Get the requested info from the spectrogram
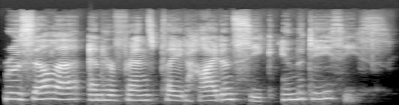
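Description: A middle-aged woman reads a storybook aloud for children. The pace is slow and deliberate and the pitch is average for a woman. She reads expressively, like a teacher, adding short explanations. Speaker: volunteer teacher reading to children. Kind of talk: storybook read-aloud with asides. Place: small room indoors.

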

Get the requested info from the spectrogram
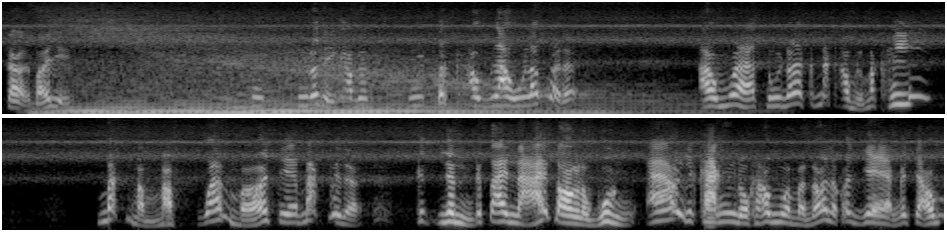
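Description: Man doing bandit sidekick, very high voice, quick talk, whiny, nagging. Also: vocal fry, a little hiss or hum, exaggerated voice, poor audio. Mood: grumbling. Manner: flattering, then whiny nagging complaints. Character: fawning, grumbling male bandit sidekick. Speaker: comedy sketch actor. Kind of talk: comic sketch acting.

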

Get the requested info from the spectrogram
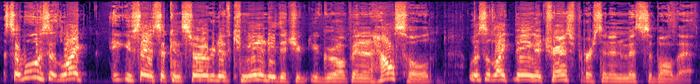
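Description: An older man hosts a podcast interview, speaking in a high, husky voice. His sound is dry and close, picked up by a headset. He rambles and restarts his sentences as he goes. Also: animated, quick pace, no room sound. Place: home office with bookshelves. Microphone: headset on video call.

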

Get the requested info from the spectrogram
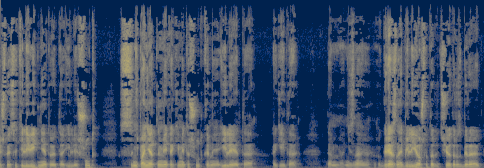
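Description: Blogger, thirties, male, somewhat low voice, earnest talk to camera in a small room, halting delivery. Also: a little mellow, husky. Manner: earnest, many filler sounds and restarts. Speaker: video blogger. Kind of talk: casual commentary to camera.

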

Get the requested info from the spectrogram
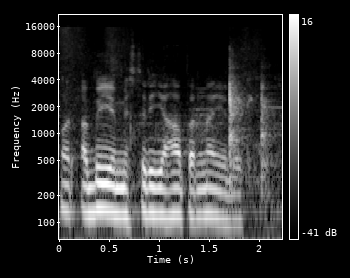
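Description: A cheerful young man from Pakistan talks through his day in a relaxed vlog style, often breaking into light laughter. He speaks at a medium pitch into a clip-on mic outdoors. A faint hum of open-air ambience sits behind him. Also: a little fast. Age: young adult. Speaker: vlogger. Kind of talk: casual vlog narration. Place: outdoors, farmland and building site. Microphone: lapel mic.

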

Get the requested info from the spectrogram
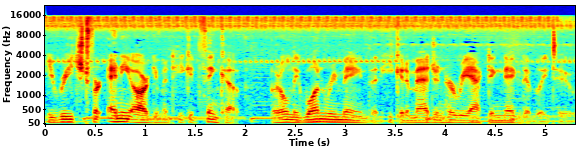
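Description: A man's voice: very deep voice, steady tone, quick pace, background noise. A man reading scripted narration for a fantasy audio drama.

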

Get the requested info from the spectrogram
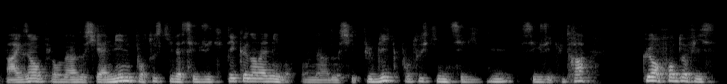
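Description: French guy chatting through a coding talk, mellow voice, bit muffled audio, lots of euhs. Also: mid-range voice, fast talker. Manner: loose, conversational, many fillers and restarts. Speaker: meetup speaker. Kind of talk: live talk with screen demo.

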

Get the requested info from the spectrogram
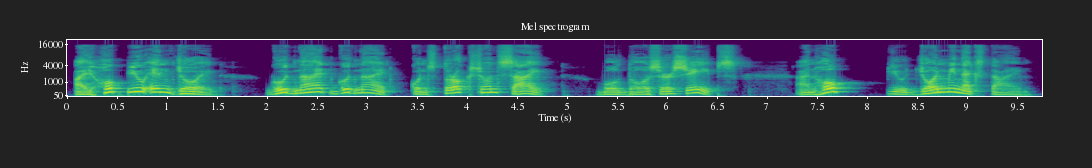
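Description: Very slow, lively Filipino man reading aloud. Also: medium pitch. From Philippines. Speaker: children's book read-aloud host. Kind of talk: expressive children's storybook reading.

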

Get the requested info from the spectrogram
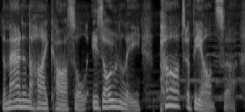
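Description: A man's voice: mid-range voice, big pitch swings, moderate pace, dark tone, faint music behind. A man reading scripted narration as the narrator of a video essay.

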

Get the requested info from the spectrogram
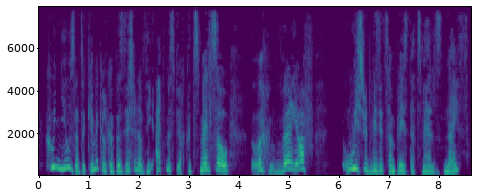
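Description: High-voiced, curious French robot scientist. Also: female voice, darkish tone, husky, no room sound, studio quality, full character voice. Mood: puzzled. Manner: formal, precise phrasing with earnest wonder. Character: curious, earnest female robot scientist turned human, formal and naive. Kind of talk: scripted video game character dialogue.

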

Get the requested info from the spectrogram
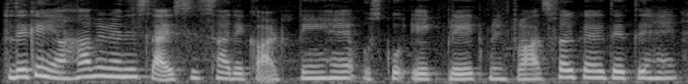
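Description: A woman's voice: medium pitch, a little fast. Woman, cooking show host, recipe voice-over, chatty, addresses viewers directly. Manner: warm, chatty, repeats religious blessings while cooking. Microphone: voice-over, speaker not seen.

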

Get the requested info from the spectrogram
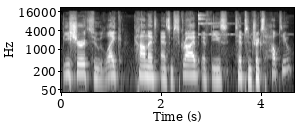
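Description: A young man hosting a gaming tutorial, explaining things clearly step by step from his streaming room. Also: a little high, a little slow, sharp tone. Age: young adult. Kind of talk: tutorial narration. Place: small indoor room streaming setup.

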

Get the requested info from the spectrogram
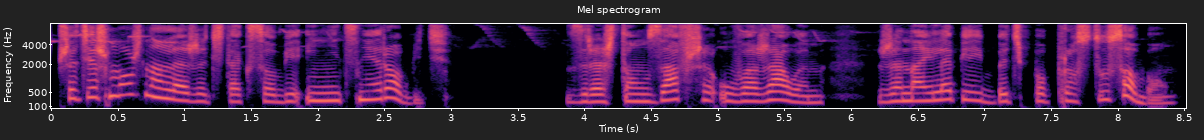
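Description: A woman voicing a greedy, lazy male pug dog who gets indignant and whiny in a high, overexcited voice. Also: lively intonation, slow, dark tone, no echo, studio quality.

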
